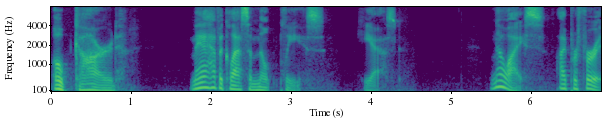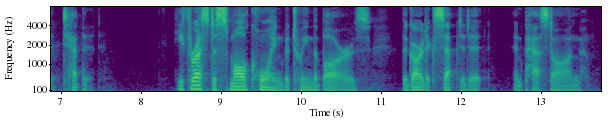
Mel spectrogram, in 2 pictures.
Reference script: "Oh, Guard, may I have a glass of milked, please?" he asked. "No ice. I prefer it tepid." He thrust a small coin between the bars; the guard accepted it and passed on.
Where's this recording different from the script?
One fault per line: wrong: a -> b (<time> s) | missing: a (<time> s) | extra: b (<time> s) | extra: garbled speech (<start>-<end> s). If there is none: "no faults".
wrong: milked -> milk (2.5 s)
